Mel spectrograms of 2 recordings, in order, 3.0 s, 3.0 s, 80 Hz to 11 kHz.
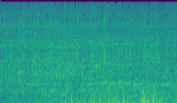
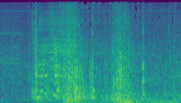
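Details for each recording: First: Ute idling after warm-up before its yearly roadworthy; cold nights make it cranky and shaking until warm, choke fix part not yet fitted. Steady even idle, one-piece 2-inch exhaust pipe sounds tight with no leaks. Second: Almost 30-year-old never-rebuilt ute engine, uses about a litre of oil per 2,000 km, cold start with inoperative choke; stumbles into life surging and uneven before a shaky idle; hard starting from no choke, exhaust not thought to leak.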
